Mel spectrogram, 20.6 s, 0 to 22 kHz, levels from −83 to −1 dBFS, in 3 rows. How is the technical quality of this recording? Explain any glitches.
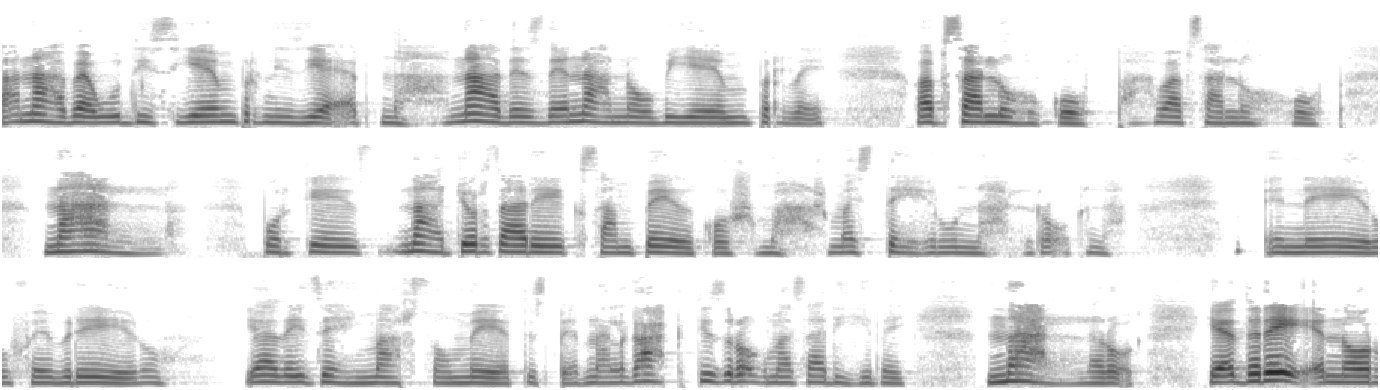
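The quality is poor: compression damage is plainly audible for the whole recording. Throughout, the speech has a watery, swirling texture, s sounds chirp metallically, and nothing is heard above 13.8 kHz. This is likely MP3 compression at a low bitrate, around 32 kbps, where the encoder cuts the treble and lets weak frequency lines flicker on and off between frames.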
